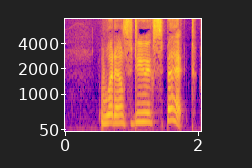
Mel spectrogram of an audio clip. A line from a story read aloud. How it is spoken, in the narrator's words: cried Mark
